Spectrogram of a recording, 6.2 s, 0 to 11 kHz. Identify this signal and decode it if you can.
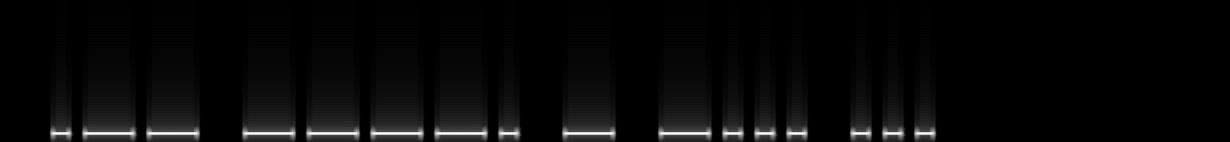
Morse code, heard as a keyed tone, about 15 wpm, 700 Hz. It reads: W9TBS
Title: USA Callsign DE Callsign - 5 Characters - 15wpm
